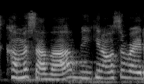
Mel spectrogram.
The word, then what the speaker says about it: ça va: So you would say comment ça va, and remember how it's like kava, it's like ça va because of the accent below. The accent changes the pronunciation.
